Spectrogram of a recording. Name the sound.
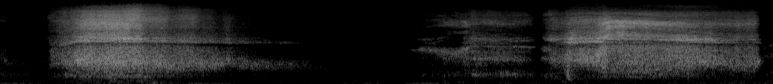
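voice imitating sea waves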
